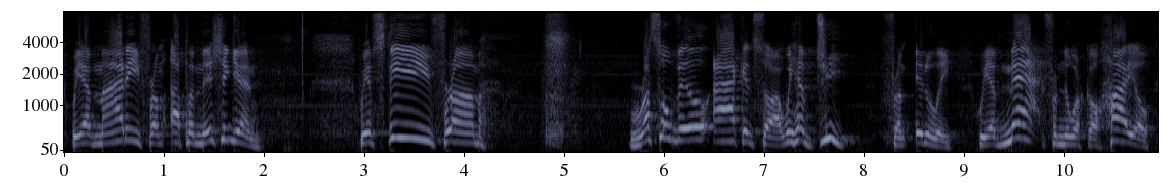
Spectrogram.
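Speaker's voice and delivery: ordinary talk, nothing marked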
